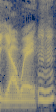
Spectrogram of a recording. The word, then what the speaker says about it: YHWH: But basically we pronounce it Yahweh, and Jewish people don't say it because you're not supposed to say God's name.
